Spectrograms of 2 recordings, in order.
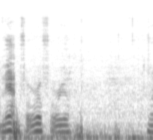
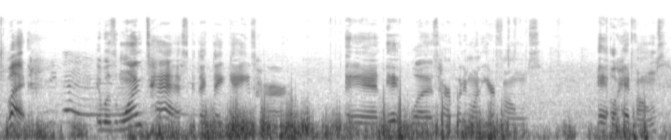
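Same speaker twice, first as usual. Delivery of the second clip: excited; 9 dB louder, slower than usual. Real, not acted. Excited retelling of daughter.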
